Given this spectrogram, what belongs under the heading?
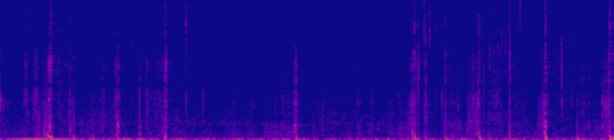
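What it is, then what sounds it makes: Dry bar of soap scratched with nails. A solid, oval bar of dry soap is held in the hands while long nails scratch across its scored face. The result is a run of short, dry crunching scrapes and clicks with brief bright flicks over a soft low rumble. The scratches come in irregular bursts.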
